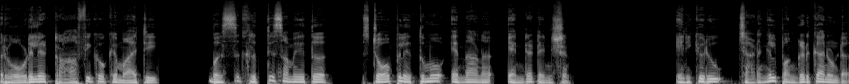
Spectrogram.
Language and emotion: Malayalam, fearful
